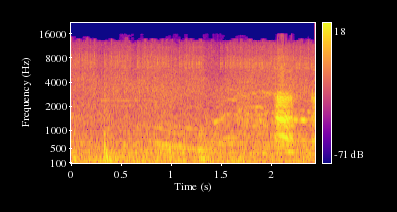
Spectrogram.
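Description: Steady outdoor street noise with faint, indistinct voices from a crowd.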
